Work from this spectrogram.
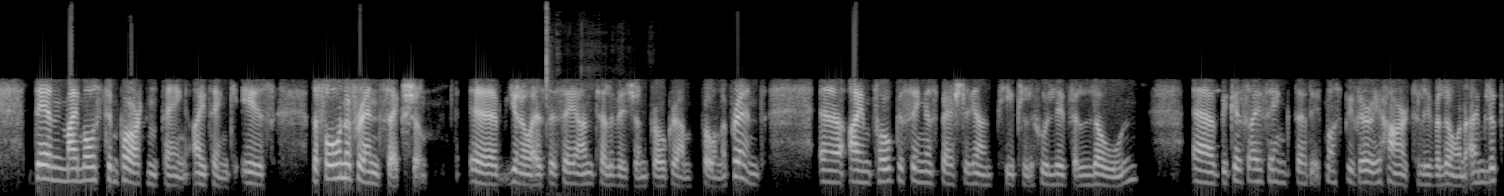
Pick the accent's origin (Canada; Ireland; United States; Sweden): Ireland; Munster; I'm from County Clare. In fact, I'm from Michael D territory.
